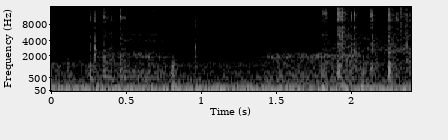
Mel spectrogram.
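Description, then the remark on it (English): Quiet, irregular clicks of fingers tapping on a computer keyboard, scattered in short bursts over a low background hum, with no one speaking. “He's typing rolling 41.”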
